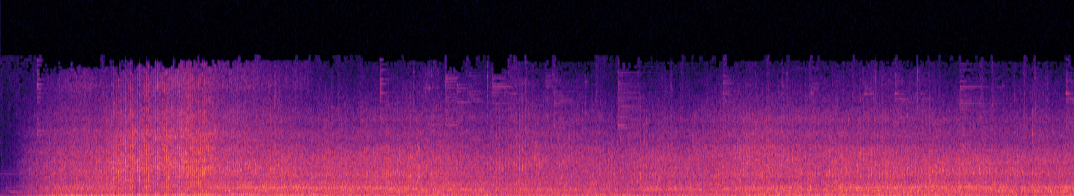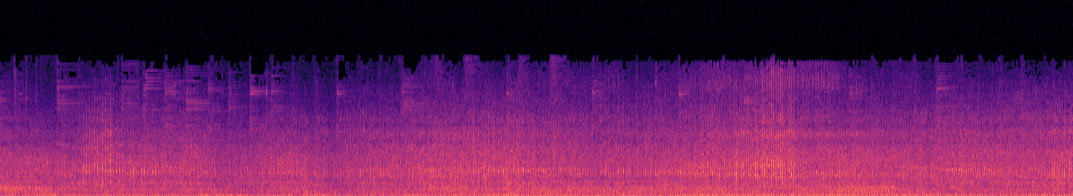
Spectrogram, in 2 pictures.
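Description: Motorcycle engines running at a steady road speed, with a constant rush of wind and road noise heard from a moving bike. The sound fades in over the first second.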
